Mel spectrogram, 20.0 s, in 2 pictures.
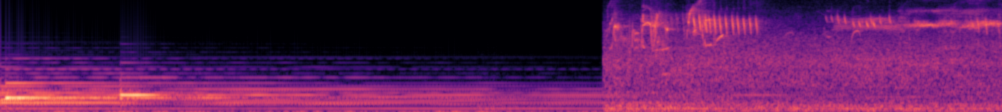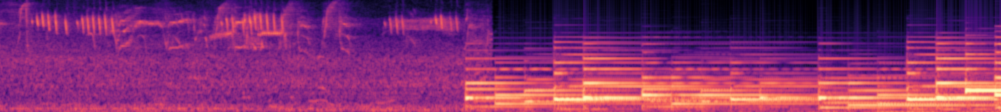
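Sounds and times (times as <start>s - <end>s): outdoor background hiss: 6.0s - 20.0s
shrill bird chirps and squeals: 6.1s - 7.7s, 8.3s - 14.7s.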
